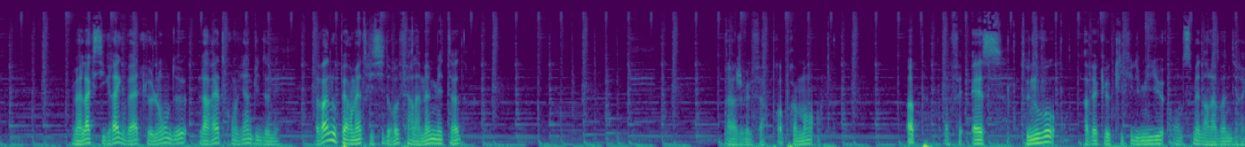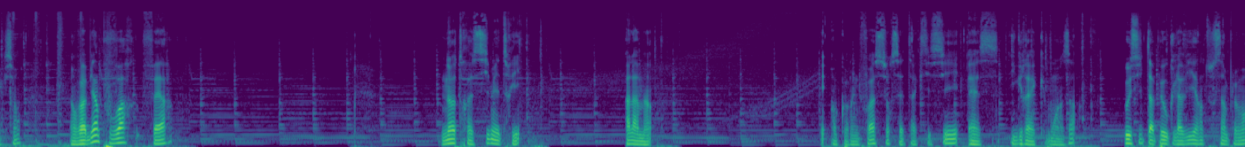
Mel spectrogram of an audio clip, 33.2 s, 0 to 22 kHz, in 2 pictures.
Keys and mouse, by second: 3.6 shift+right click, 4.0 a, 4.2 a, 5.0 shift+d, 11.0 g, 12.5 s, 15.3 g, 16.2 g, 17.7 shift+middle click, 18.0 shift+d, 21.6 g, 23.5 s, 25.3 g, 25.9 g, 27.4 shift+d, 29.4 s, 30.0 y, 30.3 KP_Subtract, 30.5 KP_1, 30.5 KP_4, 31.0 Escape, 32.0 shift+right drag, 32.3 Escape, 32.9 shift+middle click.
